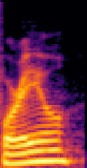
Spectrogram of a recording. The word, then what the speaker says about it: Foreo: That's a thing, but so I bring it out to my computer and I looked it up, and it's actually how's it pronounced? Foreo.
